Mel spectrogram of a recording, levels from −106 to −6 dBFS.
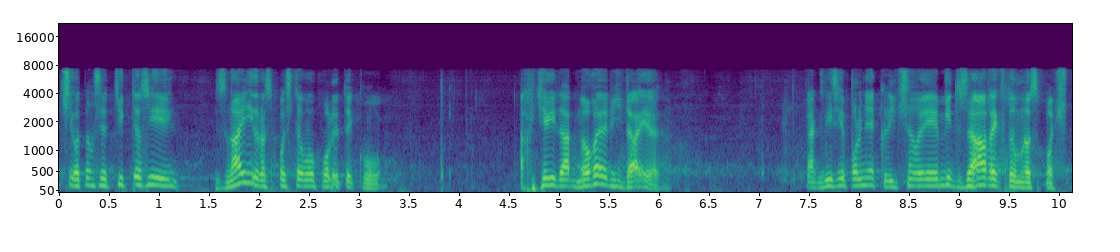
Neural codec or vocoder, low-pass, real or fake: codec, 24 kHz, 1.5 kbps, HILCodec; 7.2 kHz; fake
